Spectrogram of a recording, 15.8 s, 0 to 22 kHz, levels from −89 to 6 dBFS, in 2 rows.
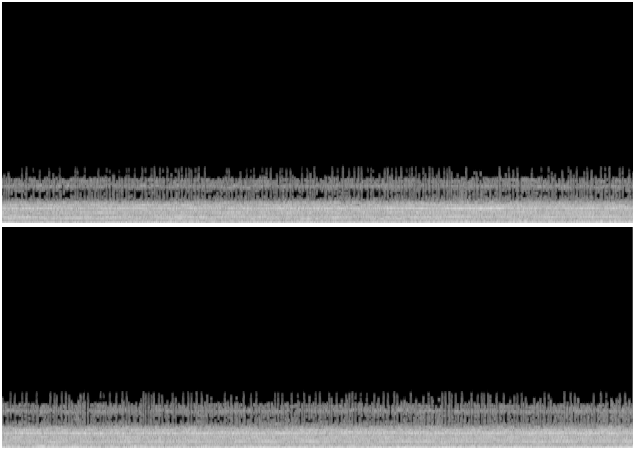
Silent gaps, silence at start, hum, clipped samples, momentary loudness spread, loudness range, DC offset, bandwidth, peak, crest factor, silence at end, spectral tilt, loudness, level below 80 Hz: none; 0 s; none; under 0.1%; 2 LU; 2 LU; under 0.1%; 5.6 kHz; -2 dBFS; 10 dB; 0 s; -5 dB/octave; -11 LUFS; -22 dBFS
